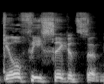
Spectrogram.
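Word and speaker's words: Gylfi Sigurðsson: Gylfi Sigurdsson.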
